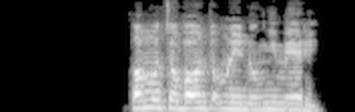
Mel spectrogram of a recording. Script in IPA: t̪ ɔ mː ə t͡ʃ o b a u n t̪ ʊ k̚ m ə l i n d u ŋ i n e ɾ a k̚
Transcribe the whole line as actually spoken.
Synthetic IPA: t̪ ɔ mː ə t͡ʃ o b a u n t̪ ʊ k̚ m ə l i n d u ŋ i m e ɾ i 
